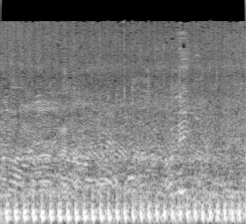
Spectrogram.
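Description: An engine idling with an even low pulse, about a dozen beats a second, with faint voices over it.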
